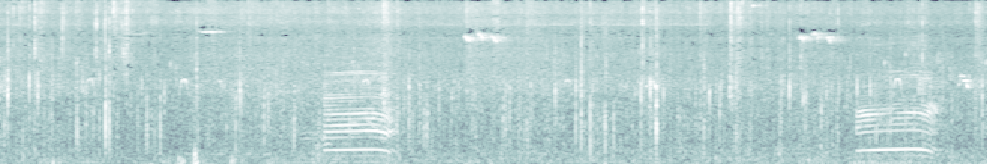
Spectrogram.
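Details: Cows in a herd walking on a project road, calling the herd: two clear, steady moos about five seconds apart, each under a second long, over constant clattering, knocking noise.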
